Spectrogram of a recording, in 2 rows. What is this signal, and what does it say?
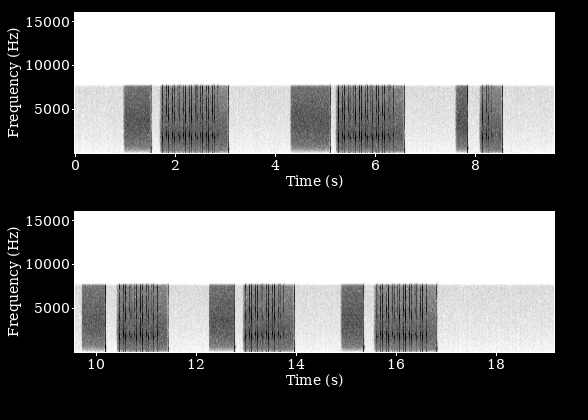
Pulse dialling, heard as a rotary dial, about 9 pulses a second. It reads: 0 0 2 7 7 9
